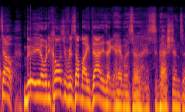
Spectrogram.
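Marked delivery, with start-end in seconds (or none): 2.2-3.7 slow, creaky, exhausted, out-of-breath voice. Retelling a phone call about a show: imitating someone exhausted. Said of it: "he's all exhausted".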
